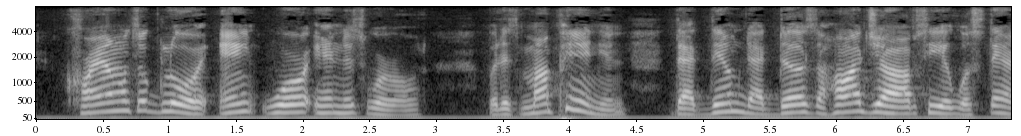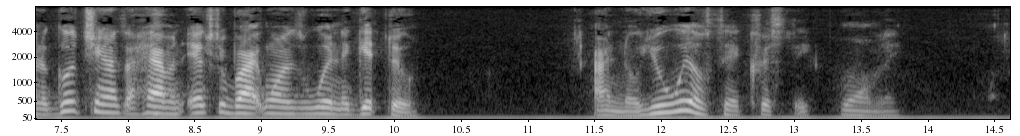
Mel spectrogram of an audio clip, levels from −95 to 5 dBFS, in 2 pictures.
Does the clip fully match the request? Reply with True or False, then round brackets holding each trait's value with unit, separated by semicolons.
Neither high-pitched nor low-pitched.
True (180 Hz)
